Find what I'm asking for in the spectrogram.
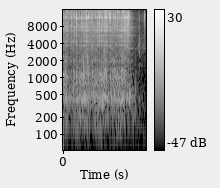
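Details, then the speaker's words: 2014 Ford Focus 2.0 L with a loud growling noise while driving. Removed press-in front wheel bearing spun by hand gives a dry, gritty whirr that fades as it slows. Worn wheel bearing, being replaced. "oh man these bearings are really bad can you guys hear the noise"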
